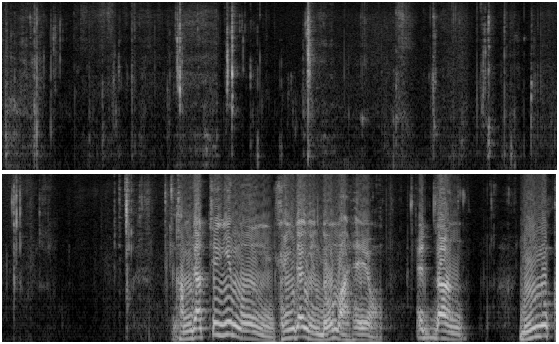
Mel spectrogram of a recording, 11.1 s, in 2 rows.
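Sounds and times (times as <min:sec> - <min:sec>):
man crunching french fries: 0:00.0 - 0:07.3.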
